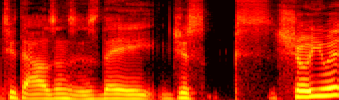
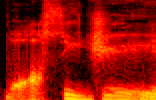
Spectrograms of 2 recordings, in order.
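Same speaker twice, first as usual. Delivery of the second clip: bored mock drone; 7 semitones lower, 8 dB quieter, much slower than usual. Mocks long CGI shots.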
